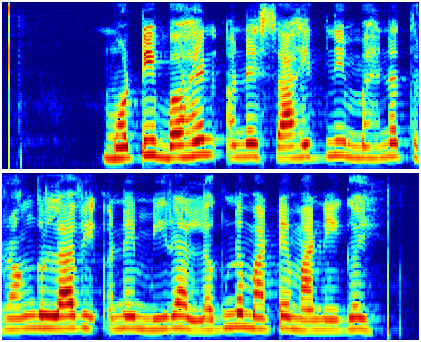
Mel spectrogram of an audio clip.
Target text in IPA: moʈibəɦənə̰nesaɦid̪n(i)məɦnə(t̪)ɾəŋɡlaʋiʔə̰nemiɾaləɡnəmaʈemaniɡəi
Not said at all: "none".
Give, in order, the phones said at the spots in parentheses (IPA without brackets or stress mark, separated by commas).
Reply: i, t̪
